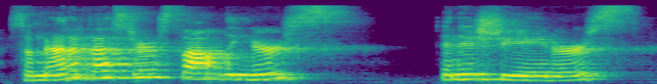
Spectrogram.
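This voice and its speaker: A woman's voice: on the high side, expressive, normal speed, bright, forceful tone. Chatty woman teaching, echoey room. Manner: chatty, laughs often, many fillers. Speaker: workshop teacher. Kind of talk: casual group teaching. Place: room with a small group.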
